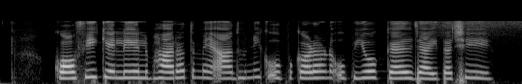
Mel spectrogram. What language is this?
Maithili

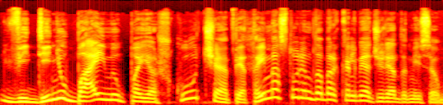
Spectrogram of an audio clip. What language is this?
Lithuanian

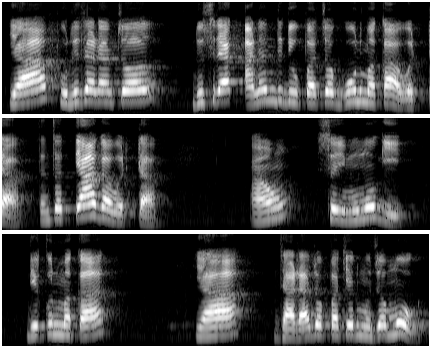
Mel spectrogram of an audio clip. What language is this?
Konkani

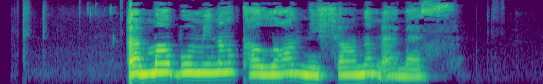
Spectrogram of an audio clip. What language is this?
Uyghur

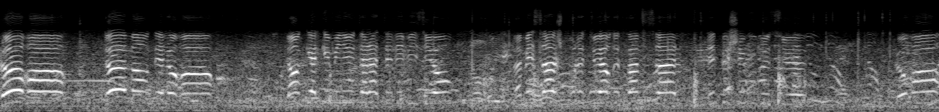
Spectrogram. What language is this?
French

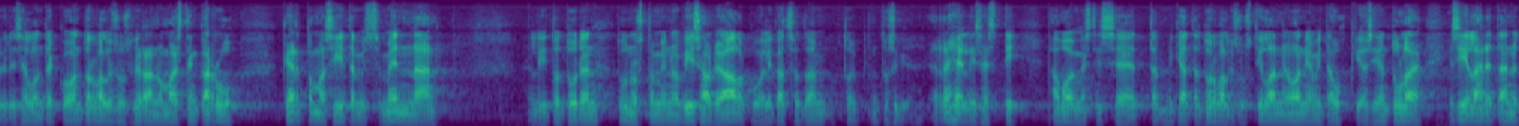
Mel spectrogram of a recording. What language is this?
Finnish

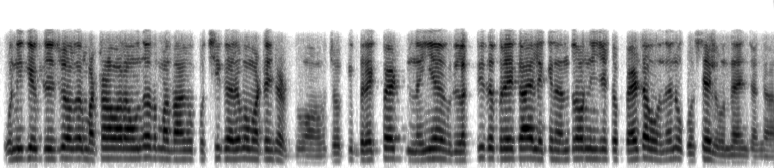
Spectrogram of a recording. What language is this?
Sindhi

